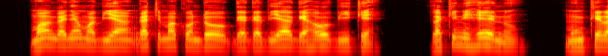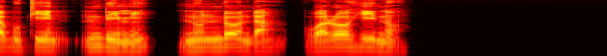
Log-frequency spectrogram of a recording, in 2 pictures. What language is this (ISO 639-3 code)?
mgv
